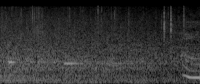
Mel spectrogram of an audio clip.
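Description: Steady rain falling: a rain sound effect.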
